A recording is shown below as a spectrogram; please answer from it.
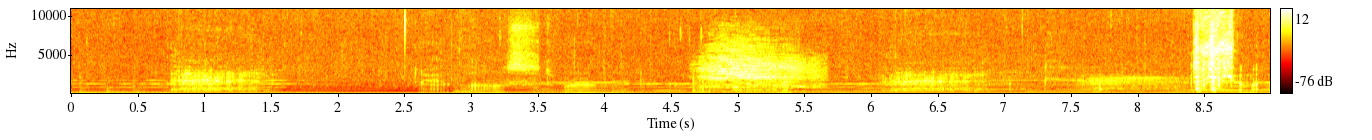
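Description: Sheep bleating in the fantasy game Shroud of the Avatar, several short bleats scattered over a steady background with game ambience, while someone talks throughout.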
